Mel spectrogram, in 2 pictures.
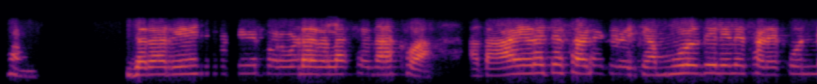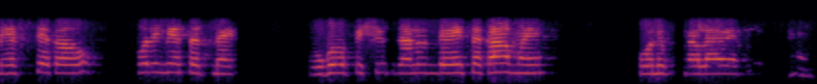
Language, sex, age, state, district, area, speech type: Marathi, female, 45-60, Maharashtra, Nanded, rural, conversation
